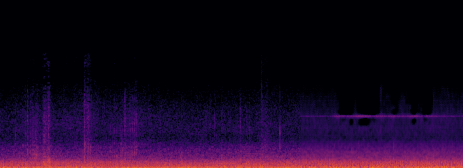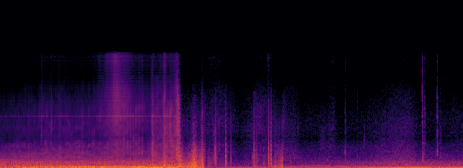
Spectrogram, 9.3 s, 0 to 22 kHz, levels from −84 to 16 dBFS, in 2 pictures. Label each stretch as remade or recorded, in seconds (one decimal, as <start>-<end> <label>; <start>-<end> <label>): 0.0-3.0 recorded; 3.0-6.4 remade; 6.4-9.3 recorded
